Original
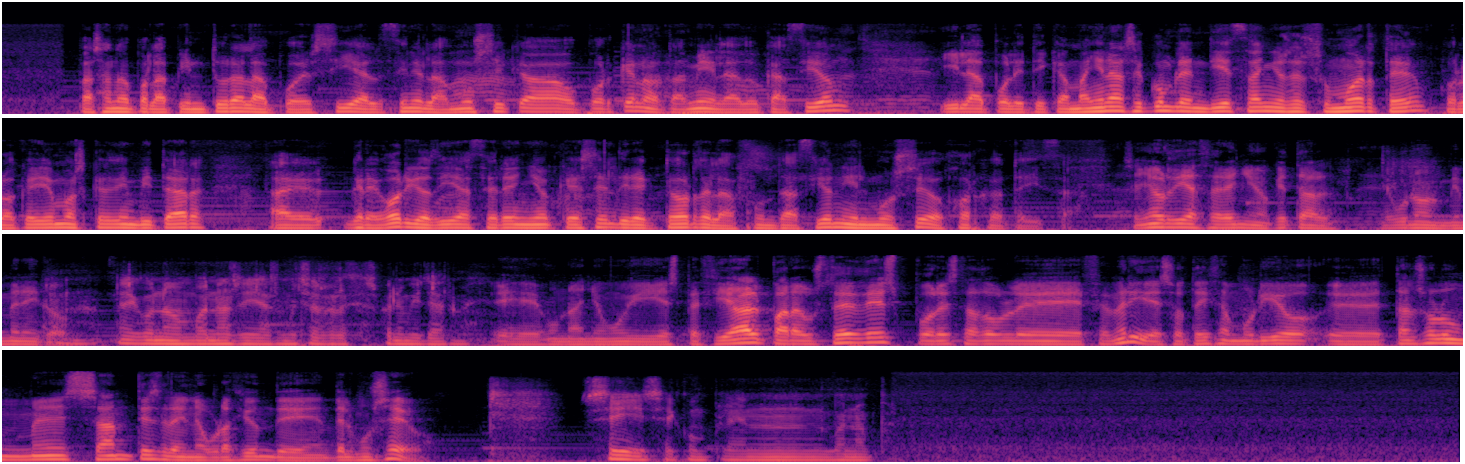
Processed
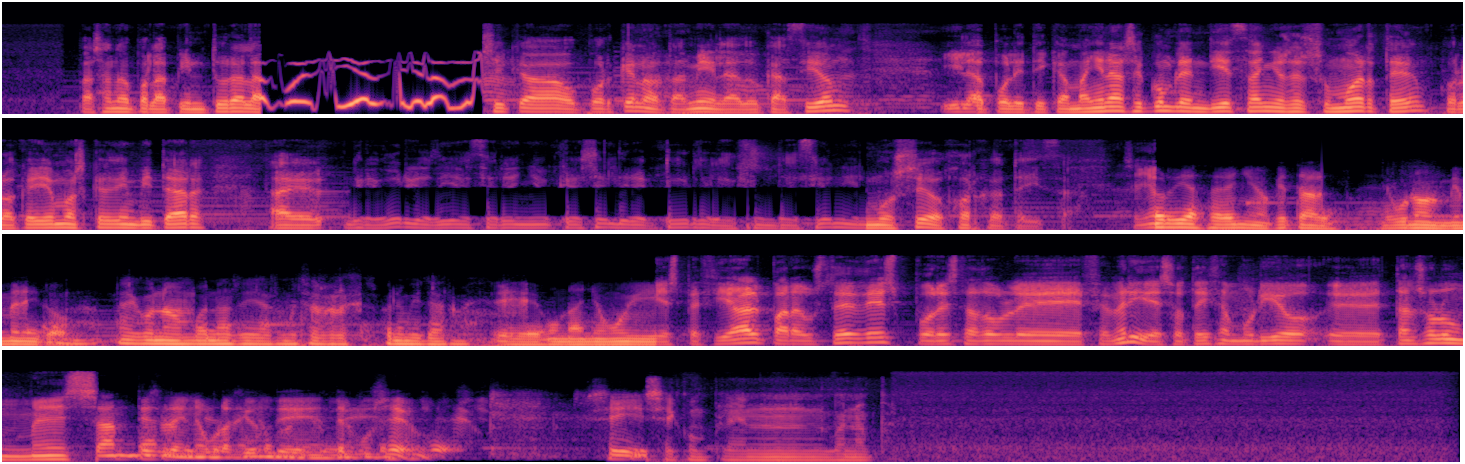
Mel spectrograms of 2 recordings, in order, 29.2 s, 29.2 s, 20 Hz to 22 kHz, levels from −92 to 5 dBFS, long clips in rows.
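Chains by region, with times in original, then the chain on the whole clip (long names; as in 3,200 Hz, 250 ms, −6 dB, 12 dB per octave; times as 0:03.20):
0:01.30–0:02.42: three sine waves on the formant tracks + high-pass filter 240 Hz
0:04.35–0:04.89: high-pass filter 140 Hz + micro pitch shift up and down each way 14 cents
0:09.05–0:11.64: linear-phase brick-wall band-stop 450–1,800 Hz + downward compressor, threshold −33 dBFS
0:13.08–0:17.89: low-shelf EQ 370 Hz +12 dB + auto-filter low-pass saw up 1.2 Hz 610–1,500 Hz
0:22.40–0:25.15: linear-phase brick-wall high-pass 160 Hz + high-frequency loss of the air 440 metres + echo through a band-pass that steps 105 ms, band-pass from 220 Hz, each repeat 1.4 octaves, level −1.5 dB
whole clip: low-shelf EQ 130 Hz −11.5 dB; automatic gain control gain up to 10 dB; dynamic equaliser 2,800 Hz, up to +6 dB, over −43 dBFS, Q 2.1; level −1.5 dB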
